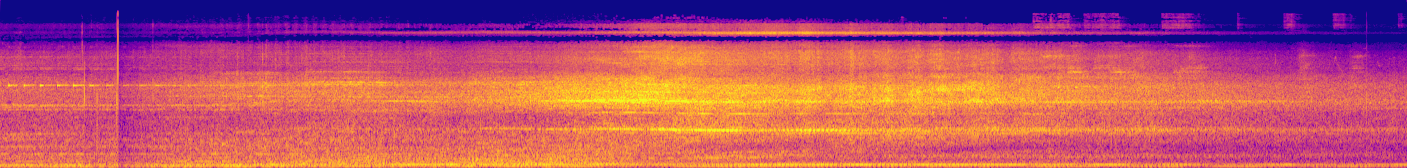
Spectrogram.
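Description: MBTA commuter rail train passing close by: passenger coaches rolling along the track, then the diesel locomotive going by about halfway through, when the sound is loudest. The sound then eases off a little as the train moves away.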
